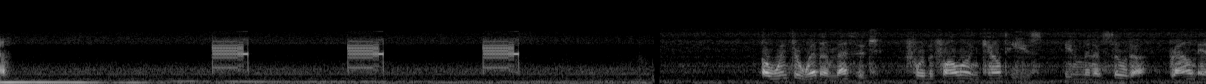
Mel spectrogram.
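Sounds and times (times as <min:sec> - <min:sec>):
low hum: 0:00.0 - 0:07.8.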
